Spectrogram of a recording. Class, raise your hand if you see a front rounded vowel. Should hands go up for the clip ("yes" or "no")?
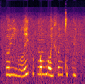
yes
